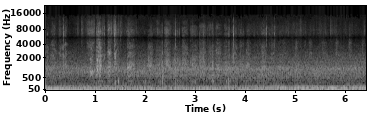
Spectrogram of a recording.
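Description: A dog's short vocal sounds close to the microphone, clustered about a second in, over a steady low rumble.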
